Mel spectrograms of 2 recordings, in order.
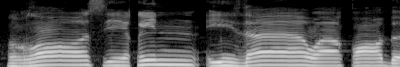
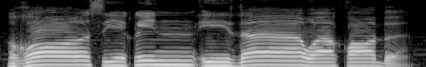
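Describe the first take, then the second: Both takes have the same delivery.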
